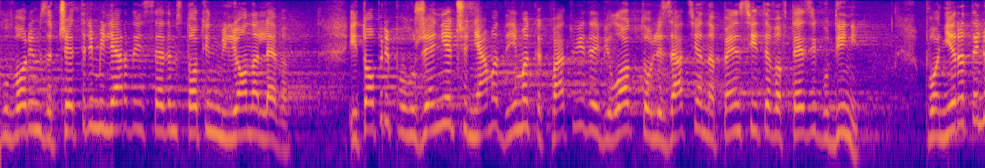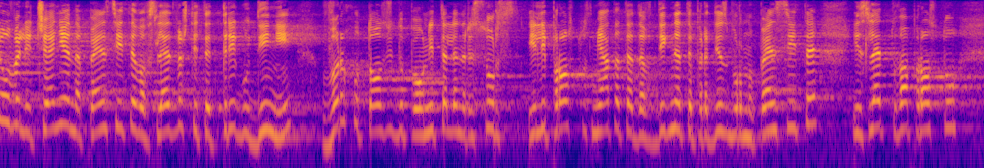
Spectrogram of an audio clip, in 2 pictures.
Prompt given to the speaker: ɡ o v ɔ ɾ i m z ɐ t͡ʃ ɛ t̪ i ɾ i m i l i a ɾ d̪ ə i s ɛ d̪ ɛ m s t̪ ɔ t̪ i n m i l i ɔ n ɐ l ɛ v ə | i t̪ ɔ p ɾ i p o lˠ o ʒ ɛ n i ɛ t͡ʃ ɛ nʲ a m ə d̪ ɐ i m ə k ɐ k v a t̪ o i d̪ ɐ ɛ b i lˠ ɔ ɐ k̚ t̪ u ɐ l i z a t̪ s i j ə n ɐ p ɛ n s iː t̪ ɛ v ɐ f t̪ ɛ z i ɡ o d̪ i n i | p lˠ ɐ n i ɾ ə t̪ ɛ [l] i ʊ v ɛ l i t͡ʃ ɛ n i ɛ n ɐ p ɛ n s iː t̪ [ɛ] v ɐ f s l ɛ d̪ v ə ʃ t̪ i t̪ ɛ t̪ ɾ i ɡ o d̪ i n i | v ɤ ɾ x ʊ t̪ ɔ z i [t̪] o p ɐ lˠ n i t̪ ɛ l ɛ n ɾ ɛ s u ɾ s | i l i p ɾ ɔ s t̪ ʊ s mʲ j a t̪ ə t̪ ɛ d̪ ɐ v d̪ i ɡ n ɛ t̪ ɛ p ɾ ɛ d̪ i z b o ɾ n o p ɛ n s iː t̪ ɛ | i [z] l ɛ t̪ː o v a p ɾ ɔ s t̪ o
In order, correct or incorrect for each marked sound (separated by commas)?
correct, correct, incorrect, incorrect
